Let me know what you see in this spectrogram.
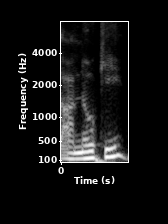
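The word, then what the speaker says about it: אָנֹכִי: So the first word that you miss is anoki.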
